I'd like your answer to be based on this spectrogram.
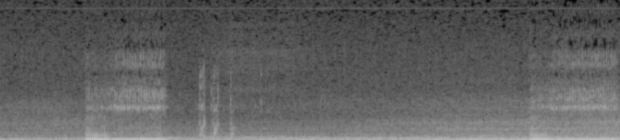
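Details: Pet bulldog napping on a couch, snoring.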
